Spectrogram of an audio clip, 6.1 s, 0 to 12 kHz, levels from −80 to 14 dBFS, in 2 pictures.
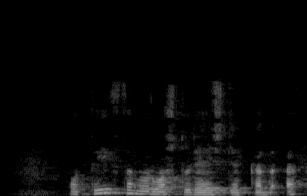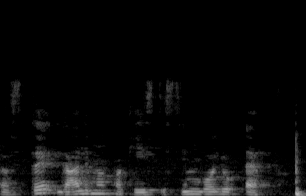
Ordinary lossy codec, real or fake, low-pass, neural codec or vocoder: AAC, 32 kbps; real; 7.2 kHz; none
